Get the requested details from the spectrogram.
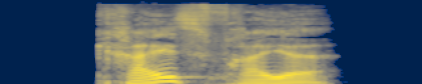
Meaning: inflection of kreisfrei: 1. strong/mixed nominative/accusative feminine singular 2. strong nominative/accusative plural 3. weak nominative all-gender singular
- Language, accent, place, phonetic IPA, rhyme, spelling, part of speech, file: German, Germany, Berlin, [ˈkʁaɪ̯sfʁaɪ̯ə], -aɪ̯sfʁaɪ̯ə, kreisfreie, adjective, De-kreisfreie.ogg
